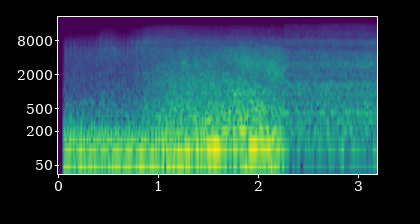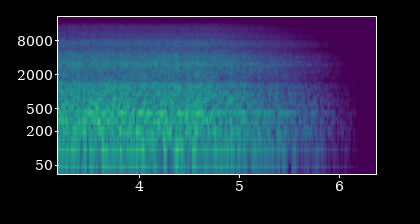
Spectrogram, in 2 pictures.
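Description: Large enterprise quadcopter drone's rotors running, a steady multi-toned hum. It is loud for the first two seconds, rising in pitch, then drops suddenly to a quieter steady hum that fades out near the end.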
